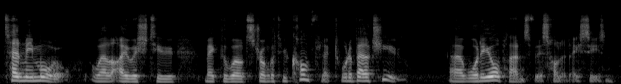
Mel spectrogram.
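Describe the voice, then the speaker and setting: A man's voice: fairly high pitch, brisk, creaky. A British man voicing a smug, refined game villain making mock-polite small talk.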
